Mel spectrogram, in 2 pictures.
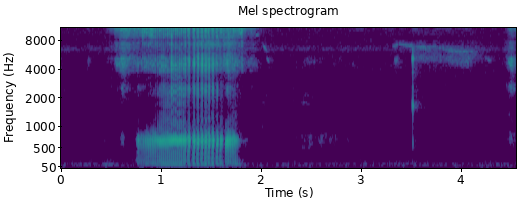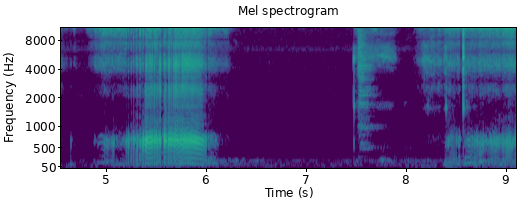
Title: happy early "27 snores" birthday!! 🎂 🤗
